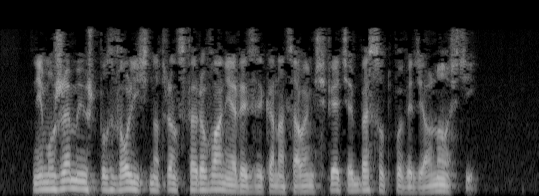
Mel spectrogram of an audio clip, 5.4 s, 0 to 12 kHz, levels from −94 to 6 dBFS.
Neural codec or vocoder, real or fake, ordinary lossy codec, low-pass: codec, 16 kHz, 4 kbps, X-Codec, WavLM features, trained on Multilingual LibriSpeech; fake; MP3, 32 kbps; 7.2 kHz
